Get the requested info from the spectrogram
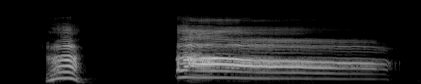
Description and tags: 110 reus schrikt
A person (giant) is shocked and falling.
scream, man, short, vocal, foley, sounddesign, sound-design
